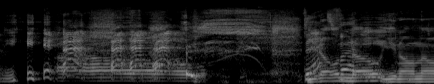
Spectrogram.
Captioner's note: laughing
